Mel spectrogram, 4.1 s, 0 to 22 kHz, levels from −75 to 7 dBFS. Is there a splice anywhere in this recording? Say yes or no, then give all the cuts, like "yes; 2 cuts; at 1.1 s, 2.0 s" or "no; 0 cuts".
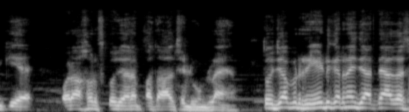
yes; 1 cut; at 2.5 s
